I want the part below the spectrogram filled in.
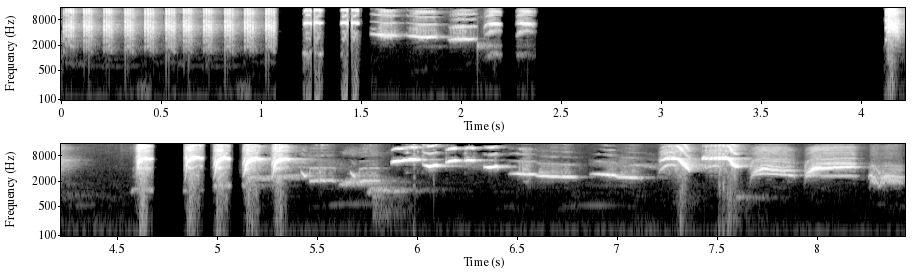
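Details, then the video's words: Bali brown-chested jungle flycatcher lure song to prompt singing: a rapid series of high ticking notes, falling whistles, a silent gap, then sharp clicks and a varied run of slurred whistled phrases. "SUARA SRDC BALI GACOR | Pancingan Burung Tledekan / Sulingan / Sikatan Rimba Dada Coklat Agar Bunyi"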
